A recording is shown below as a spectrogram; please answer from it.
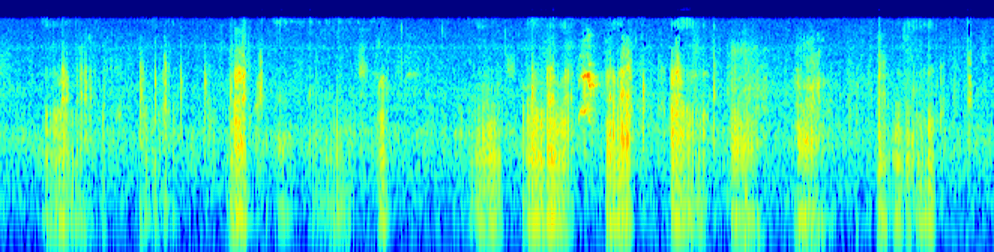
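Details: Pet dog at play with a toy, giving short gravelly growls in quick uneven bursts, roughly one or two per second, louder in the middle stretch, indoors with little other sound.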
